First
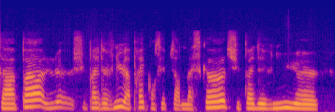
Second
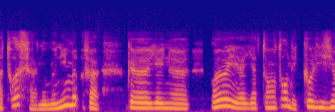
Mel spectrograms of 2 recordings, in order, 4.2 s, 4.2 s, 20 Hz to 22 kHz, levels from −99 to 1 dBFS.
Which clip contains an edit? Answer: second; 2 cuts; at 1.6 s, 2.5 s

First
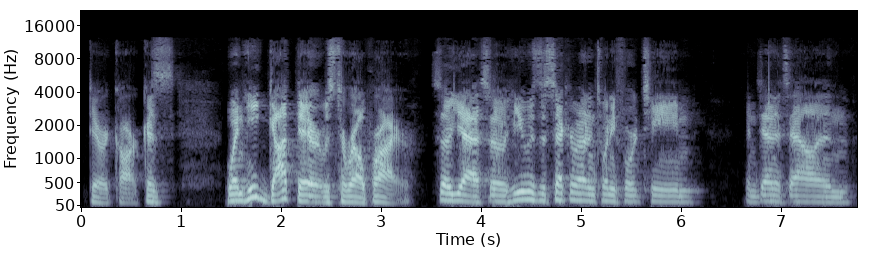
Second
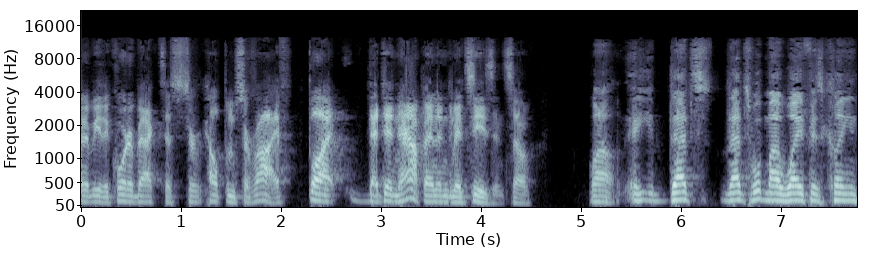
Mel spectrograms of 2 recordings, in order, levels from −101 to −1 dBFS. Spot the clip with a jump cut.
second; 2 cuts; at 2.2 s, 3.7 s

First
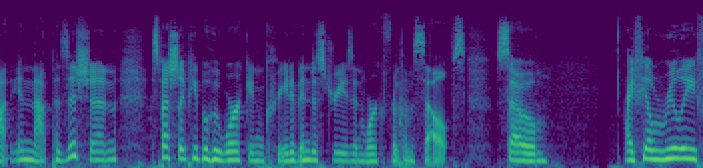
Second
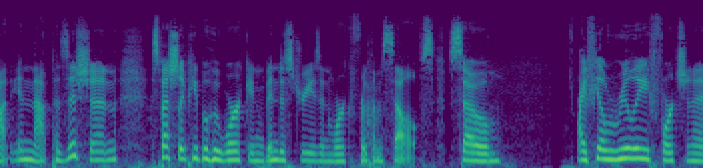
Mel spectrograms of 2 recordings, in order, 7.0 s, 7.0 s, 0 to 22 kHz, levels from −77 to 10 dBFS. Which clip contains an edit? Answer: second; 2 cuts; at 2.7 s, 4.4 s

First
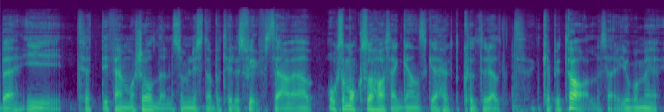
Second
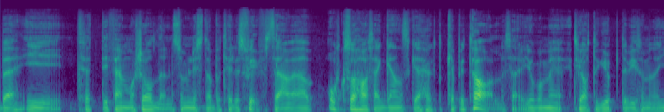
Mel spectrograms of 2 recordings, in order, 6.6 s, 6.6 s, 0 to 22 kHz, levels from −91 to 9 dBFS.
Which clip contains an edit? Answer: second; 3 cuts; at 3.4 s, 4.4 s, 5.7 s

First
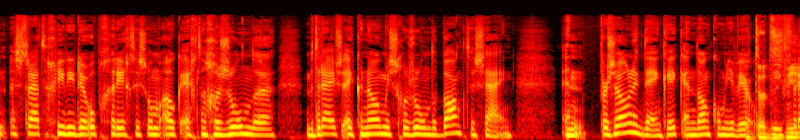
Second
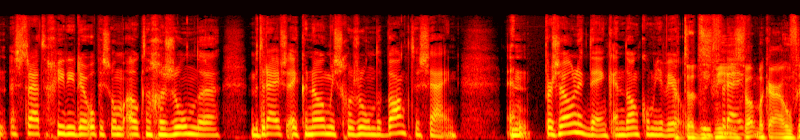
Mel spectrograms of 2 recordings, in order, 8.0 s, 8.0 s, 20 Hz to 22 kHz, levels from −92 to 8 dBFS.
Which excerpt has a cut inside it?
second; 3 cuts; at 1.0 s, 1.4 s, 6.1 s

